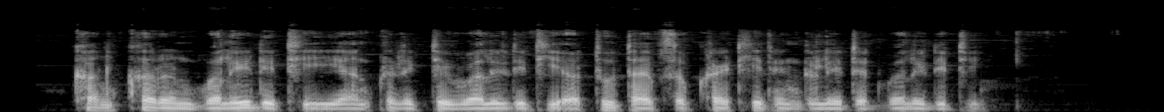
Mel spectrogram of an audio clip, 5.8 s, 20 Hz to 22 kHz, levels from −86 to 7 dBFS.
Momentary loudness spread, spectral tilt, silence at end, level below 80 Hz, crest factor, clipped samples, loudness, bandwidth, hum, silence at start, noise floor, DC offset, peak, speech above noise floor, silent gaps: 7 LU; -7 dB/octave; 0.9 s; -50 dBFS; 16 dB; under 0.1%; -18 LUFS; 7.6 kHz; none; 0.4 s; -74 dBFS; under 0.1%; -2 dBFS; 57 dB; none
